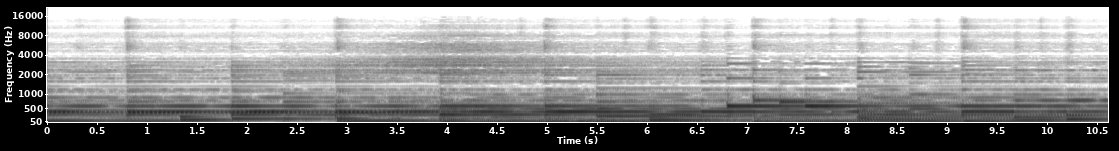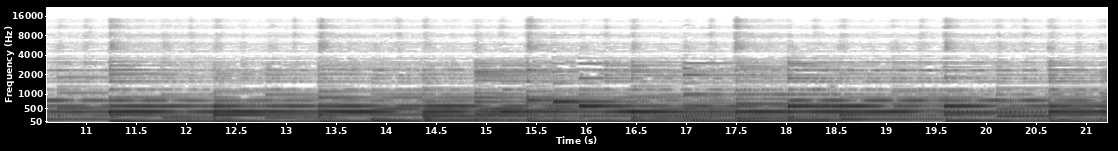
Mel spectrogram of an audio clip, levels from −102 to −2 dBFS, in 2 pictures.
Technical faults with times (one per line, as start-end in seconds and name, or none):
0.00-21.22 channel delay (comb filtering)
